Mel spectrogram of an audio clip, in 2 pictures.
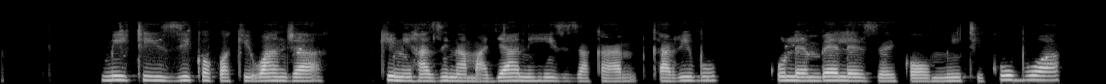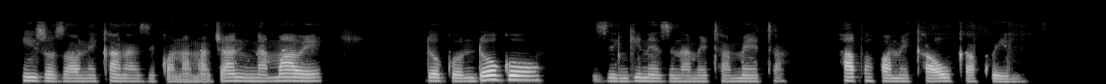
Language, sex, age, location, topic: Swahili, female, 36-49, Nairobi, health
